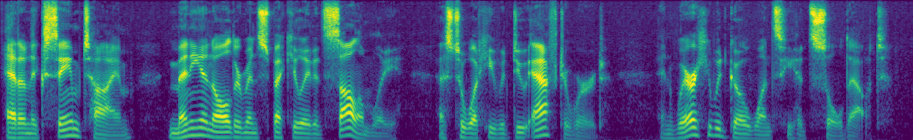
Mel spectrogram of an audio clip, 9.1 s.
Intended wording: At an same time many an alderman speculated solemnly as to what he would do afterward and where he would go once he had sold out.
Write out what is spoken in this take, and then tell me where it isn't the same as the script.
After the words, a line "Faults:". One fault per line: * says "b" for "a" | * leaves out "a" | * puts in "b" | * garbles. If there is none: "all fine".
At an same time many an alderman speculated solemnly as to what he would do afterward and where he would go once he had sold out.
Faults:
all fine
